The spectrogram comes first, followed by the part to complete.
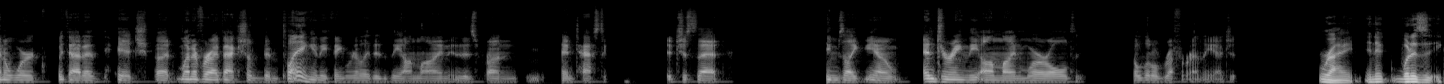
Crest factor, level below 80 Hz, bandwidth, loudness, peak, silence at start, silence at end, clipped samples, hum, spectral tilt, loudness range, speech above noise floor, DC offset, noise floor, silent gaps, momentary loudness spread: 26 dB; -62 dBFS; 15 kHz; -26 LUFS; 0 dBFS; 0 s; 0 s; under 0.1%; none; -6 dB/octave; 6 LU; over 64 dB; under 0.1%; under -90 dBFS; none; 15 LU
